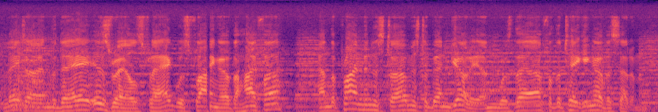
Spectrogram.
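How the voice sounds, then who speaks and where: A man narrates an old newsreel with a formal, declamatory delivery at a mid pitch. Loud orchestral music plays under his voice throughout. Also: quick pace.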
